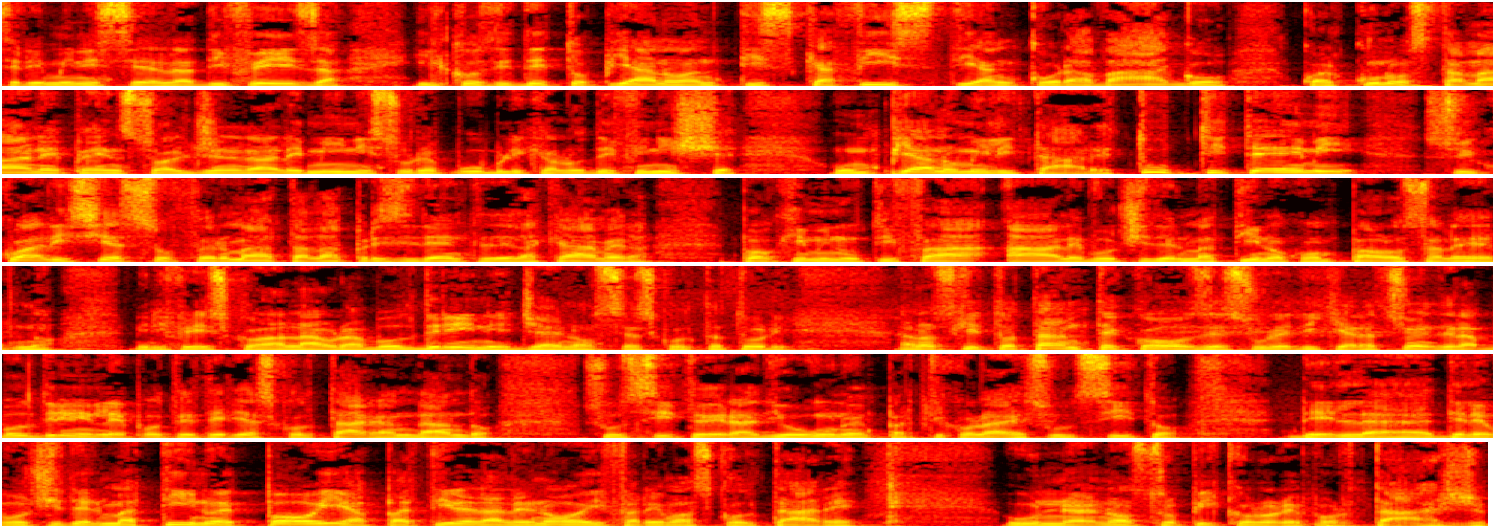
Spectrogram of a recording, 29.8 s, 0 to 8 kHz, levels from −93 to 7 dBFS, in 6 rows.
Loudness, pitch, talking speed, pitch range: -22 LUFS, 130 Hz, 185 wpm, 120-140 Hz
